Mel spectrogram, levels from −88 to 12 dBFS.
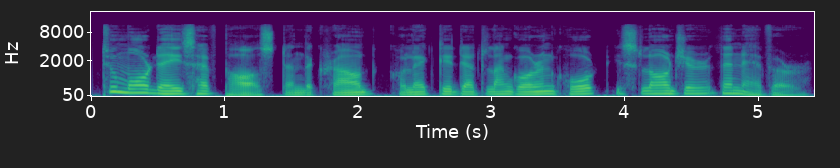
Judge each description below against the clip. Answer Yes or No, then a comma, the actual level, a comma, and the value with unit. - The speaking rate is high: No, average, 175 wpm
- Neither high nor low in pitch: No, low, 115 Hz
